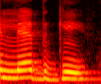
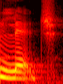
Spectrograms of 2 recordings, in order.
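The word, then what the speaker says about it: ledge: तो एल ई डी जी ई अगर इसे आप मतलब अपने तरीके से बनाएंगे तो आप बोलेंगे लेद गे लेकिन इसे पढ़ते हैं लेज लेज। ठीक है? ज इसका ज लेज यह जहां भी आएगा वर्ड में इसे लेज ही बोलेंगे।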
